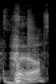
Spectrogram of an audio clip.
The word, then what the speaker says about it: H.E.R.: Voici une voix que vous avez peut-être déjà eu l'occasion d'entendre, la chanteuse californienne Her, ça s'écrit H-E-R, voilà comme le pronom, un talent, remarquablement précoce, puisqu'elle avait tout juste 20 ans en 2017, quand elle a publié son tout premier album.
